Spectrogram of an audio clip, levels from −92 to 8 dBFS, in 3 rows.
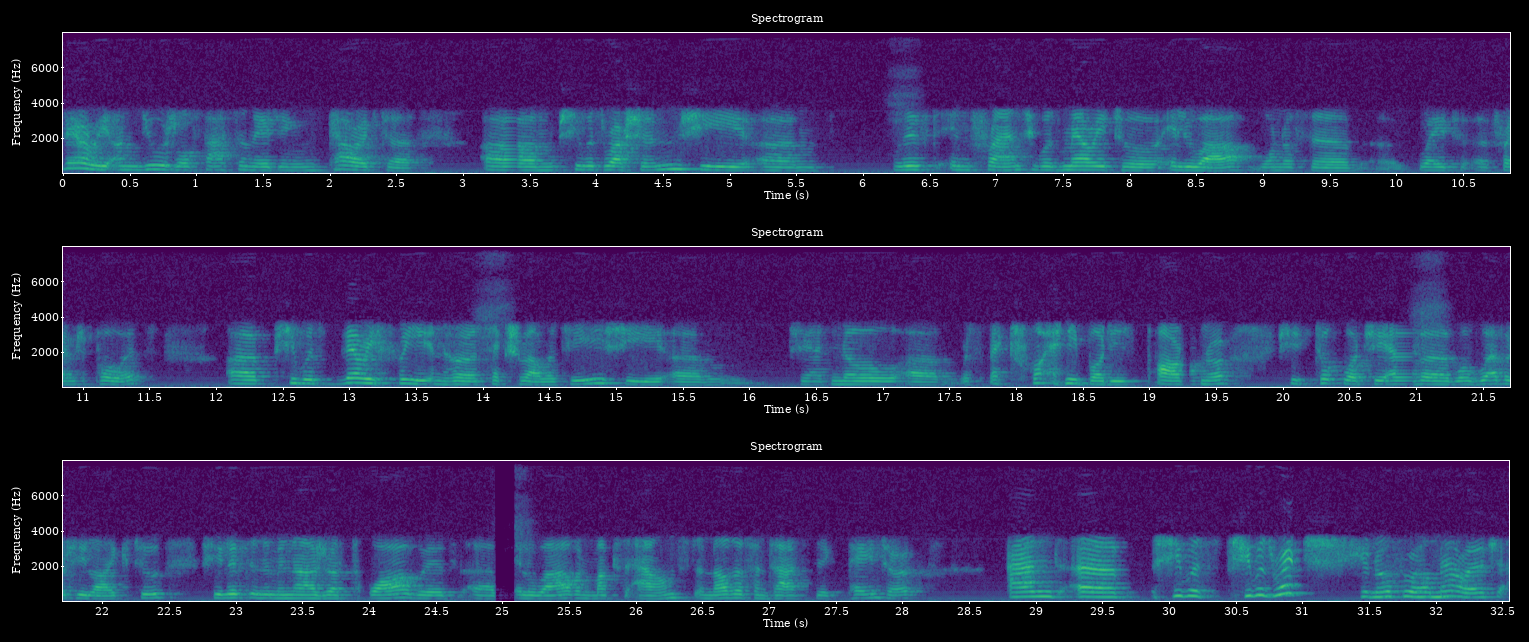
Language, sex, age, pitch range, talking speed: English, female, 60-79, 180-240 Hz, 145 wpm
